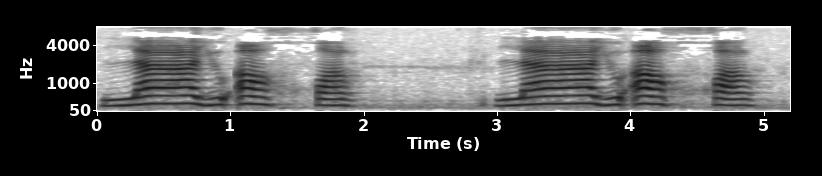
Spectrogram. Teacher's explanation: यहाँ पे खौ मोटा पढ़ेंगे, खौ के ऊपर ज़बर है और खौ के ऊपर तशदीद भी है। हमज़ा खौ ज़बर अ, खौ ज़बर खौ, अख़ युअख़्ख़रु।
